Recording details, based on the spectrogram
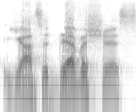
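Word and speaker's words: Jasudavicius: oh say it oh his Fright Night Time is official there's another Canadian Jasmine yasudevishis as she told uh air Hawaii that is how it's pronounced and that is how I will pronounce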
